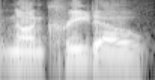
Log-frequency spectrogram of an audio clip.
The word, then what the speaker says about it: Noncredo: N-O-N-C-R-E-D-O. Almost like non-credo, but they're... Why can I not talk today? – We don't know. – The correct pronunciation is credo. Non-credo.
